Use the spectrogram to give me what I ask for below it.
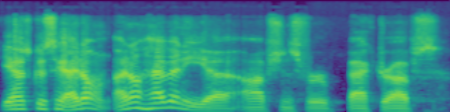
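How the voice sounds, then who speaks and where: A man's voice: medium pitch, very animated, quick pace, dry recording, clean studio sound. A man on a video call, puzzled and chatty about missing settings. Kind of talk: casual video-call chat.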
